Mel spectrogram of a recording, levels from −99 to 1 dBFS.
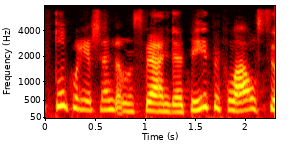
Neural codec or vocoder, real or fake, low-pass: codec, 16 kHz, 1 kbps, FreqCodec, larger model; fake; 7.2 kHz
